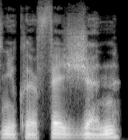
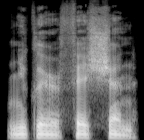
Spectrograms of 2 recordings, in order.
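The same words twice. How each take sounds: First: The middle consonant is voiced, as in vision. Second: The middle consonant is voiceless, as in mission. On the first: This is the usual American pronunciation. "the preferred pronunciation of the latter in U S is nuclear fission, like vision" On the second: This is the usual British and international pronunciation. "in the U K and other countries is nuclear fission, like mission"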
